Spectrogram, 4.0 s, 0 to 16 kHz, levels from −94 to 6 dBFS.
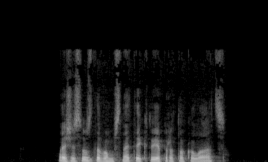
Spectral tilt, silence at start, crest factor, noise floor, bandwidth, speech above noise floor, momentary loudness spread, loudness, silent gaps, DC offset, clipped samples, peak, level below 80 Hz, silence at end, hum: -7 dB/octave; 0.9 s; 20 dB; -87 dBFS; 11.5 kHz; 61 dB; 6 LU; -27 LUFS; none; under 0.1%; under 0.1%; -8 dBFS; -66 dBFS; 0.7 s; none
